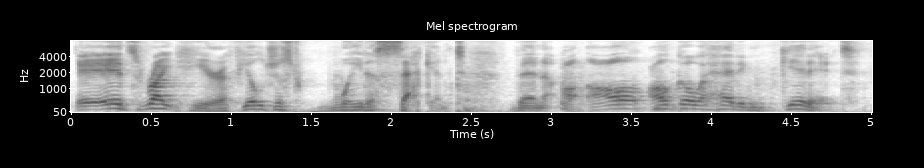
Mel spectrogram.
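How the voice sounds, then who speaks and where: Man as male doctor, radio drama, sceptical, excitable, bright tense voice, very animated pitch. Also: normal speed, slight background noise, close to an everyday voice. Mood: nervous, polite. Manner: emphatic, excitable. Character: sceptical, hot-tempered male doctor, indignant and flustered. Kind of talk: vintage radio drama acting.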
